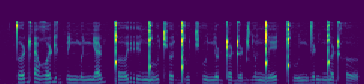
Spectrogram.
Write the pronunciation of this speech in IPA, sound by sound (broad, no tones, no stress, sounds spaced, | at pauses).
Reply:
t̪ ɤ ɖ ʔ æ ʁʷ e ɖ ɪ ɖ ɓ e ɲ m ɵ ɲ æ ɖ ǃ ɤ rʲ ɤ ŋ͡ǃ u cʰ ɵ ɡ͡ǃ u cʰ u ɲ ɵ ɖ ʈ ɤ ɖ ə ɖ ʎ ɤ ŋ͡ǃ e ǃʰ u ɲ d e ɖ ŋ͡ǃ ɤ ɖ h ɤ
